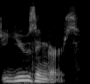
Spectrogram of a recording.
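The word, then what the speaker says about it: Usinger's: gal but either are fine but it's it's pronounced usingers guy what you should do is watch a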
